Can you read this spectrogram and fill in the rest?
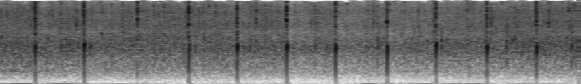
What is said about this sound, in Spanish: Le damos un aplauso al Señor, ¿por qué no? Claro que sí, que se te pongan coloradas las manos.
